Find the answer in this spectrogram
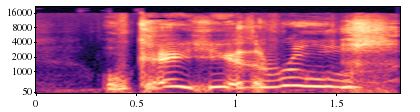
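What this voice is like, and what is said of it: Muppet-like imitation of another person. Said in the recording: “your Kathy Lewis impression. ... No, but it's Muppety. ... Yeah, very Muppety.”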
